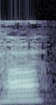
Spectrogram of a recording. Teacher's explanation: چوٹ لگتی ہے نا تو ہا، جہاں سے ہا کی ٹیس نکلتی ہے وہاں یہ اس کا مخرج ہے، اقصی حلق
